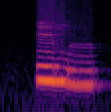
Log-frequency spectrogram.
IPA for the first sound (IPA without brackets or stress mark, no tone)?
e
